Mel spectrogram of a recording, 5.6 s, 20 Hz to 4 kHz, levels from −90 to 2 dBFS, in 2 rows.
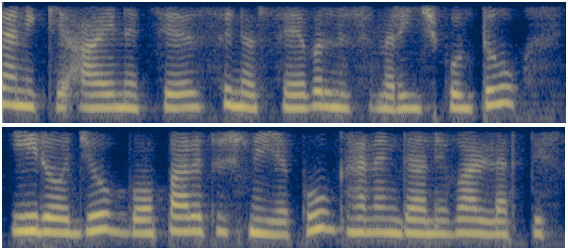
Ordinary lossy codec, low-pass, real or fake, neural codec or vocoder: none; 3.6 kHz; fake; codec, 24 kHz, 0.9 kbps, WavTokenizer, medium speech release version 2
